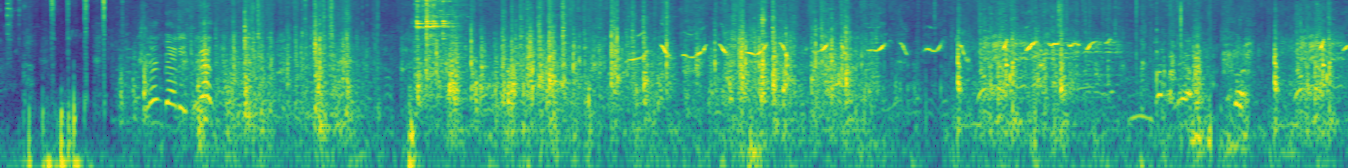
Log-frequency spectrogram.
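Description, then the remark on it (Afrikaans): A flock of sheep being driven from icy-cold Sutherland down to the slightly warmer lower Karoo, with many overlapping bleats and a busy, continuous shuffle of hooves, fairly loud, while people's voices call out now and then. “… trek skaap van bo uit die yskoue Sutherland na die bietjie warmer onder Karoo.”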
